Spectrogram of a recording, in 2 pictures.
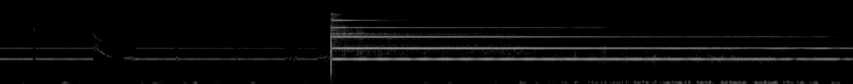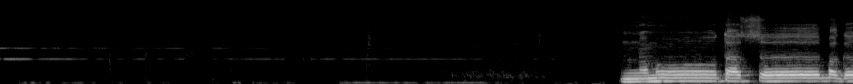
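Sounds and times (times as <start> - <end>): metal bell ringing: 3.3 - 13.3.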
